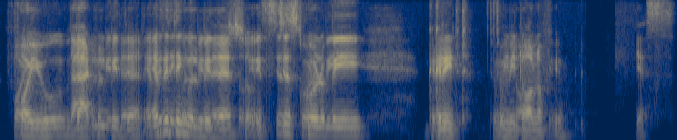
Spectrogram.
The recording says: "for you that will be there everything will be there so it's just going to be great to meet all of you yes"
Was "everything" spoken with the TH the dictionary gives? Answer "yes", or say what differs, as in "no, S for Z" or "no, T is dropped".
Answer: no, T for TH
